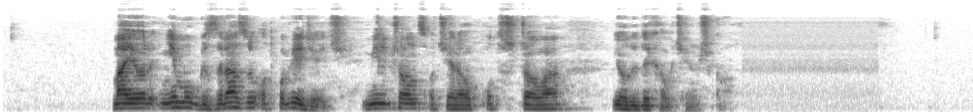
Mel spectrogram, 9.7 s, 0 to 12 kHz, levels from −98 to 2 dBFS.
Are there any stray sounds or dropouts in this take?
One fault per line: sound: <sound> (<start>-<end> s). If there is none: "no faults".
no faults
